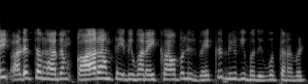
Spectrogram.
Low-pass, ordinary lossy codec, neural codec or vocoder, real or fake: 5.4 kHz; none; codec, 24 kHz, 1.5 kbps, HILCodec; fake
